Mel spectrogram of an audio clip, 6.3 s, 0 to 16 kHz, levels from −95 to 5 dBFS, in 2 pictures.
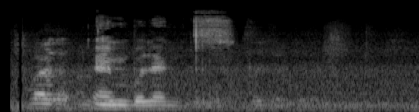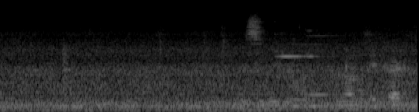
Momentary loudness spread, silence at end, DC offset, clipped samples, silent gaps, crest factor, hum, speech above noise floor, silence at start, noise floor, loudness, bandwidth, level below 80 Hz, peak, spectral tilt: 24 LU; 0 s; under 0.1%; under 0.1%; none; 26 dB; none; 22 dB; 0.1 s; -58 dBFS; -36 LUFS; 11 kHz; -72 dBFS; -16 dBFS; -4 dB/octave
